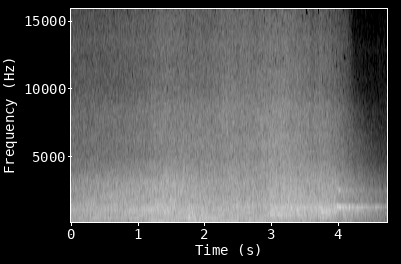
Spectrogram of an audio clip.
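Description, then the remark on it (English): Tires squeal continuously as a car spins donuts in front of a restaurant in Greenside, with smoke coming from the tires. The loud screech wavers in pitch over a roaring engine and is sustained for several seconds before cutting off. “And then I decided to have a little bit of a donut there, you know what I mean?”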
